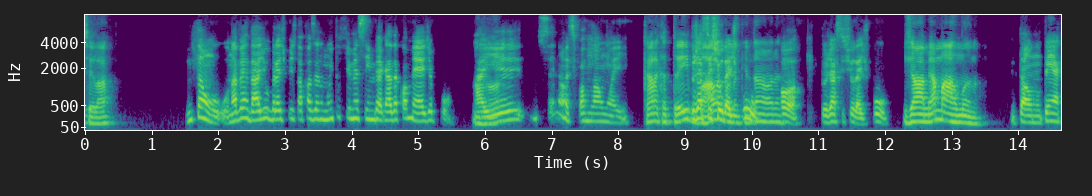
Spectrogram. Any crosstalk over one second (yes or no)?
yes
